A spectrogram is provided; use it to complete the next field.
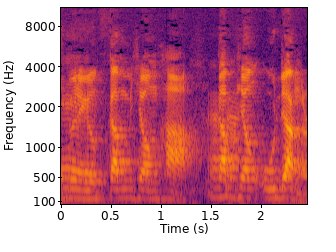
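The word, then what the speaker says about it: Kam Heong: This is Kam Kyung Prawns. Oh, I love that you pronounced it very correctly.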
